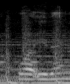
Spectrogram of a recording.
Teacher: terdapat hukum tajwid gunah musyadadah karena ada Nun bertasjid dibacanya dengan cara berdengung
